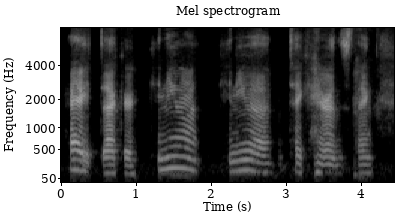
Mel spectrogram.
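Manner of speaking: acted worn-out, weary voice, a bit high. Discussing aging actors in a film, imitating Craig T. Nelson sounding tired. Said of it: "he sounded so tired".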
